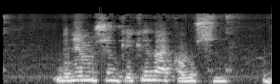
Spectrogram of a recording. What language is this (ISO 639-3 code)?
glg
